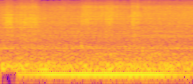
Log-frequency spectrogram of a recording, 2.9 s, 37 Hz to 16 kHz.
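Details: Fogatti InstaShower Ultra 10L propane RV tankless water heater, thermostat at 116°F, with cold water mixed in: steady, even low burner roar without dropping out or pulsing, running normally.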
